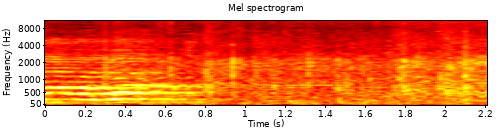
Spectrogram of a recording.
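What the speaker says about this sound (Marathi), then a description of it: "त्यांचा आपण टाळ्या वाजवून फुटच्या टाळ्या वाजवा" Crowd applause at a Veershaiva Shiva Sanghatana women's wing gathering in Nanded, greeting a newly announced district vice president; steady clapping continues through the clip with a voice speaking over it.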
